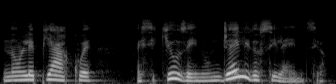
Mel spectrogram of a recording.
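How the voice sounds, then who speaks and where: A woman from Italy reading a novel aloud in calm, scripted audiobook narration. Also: fairly low pitch, normal speed, highs cut off. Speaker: audiobook reader.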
